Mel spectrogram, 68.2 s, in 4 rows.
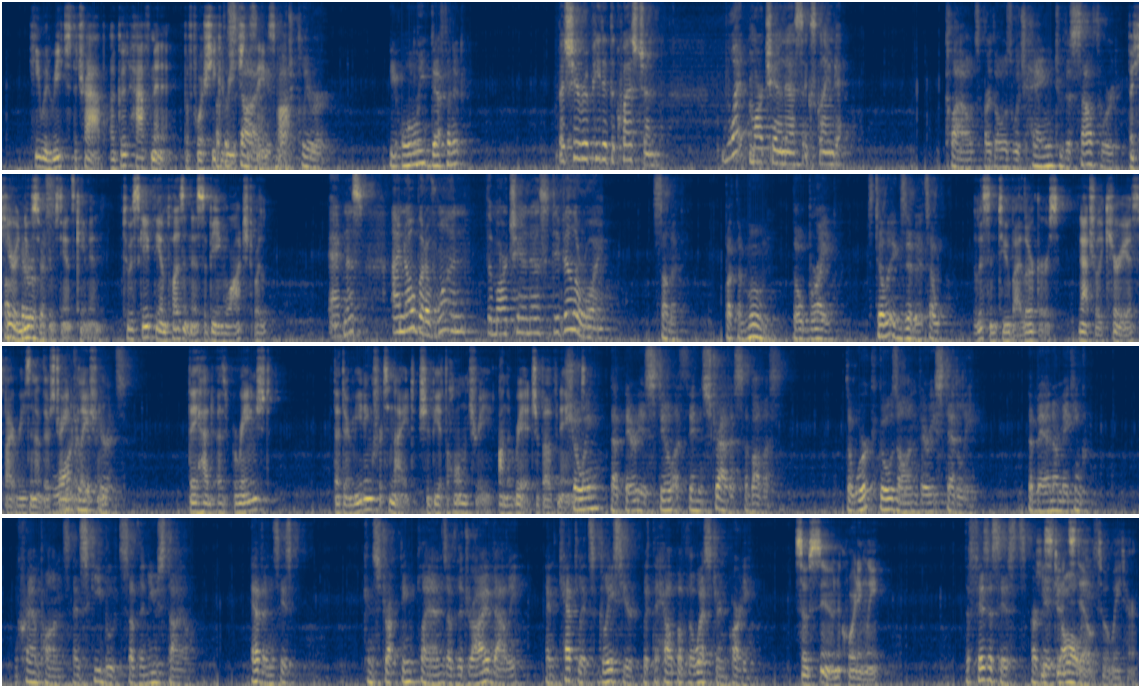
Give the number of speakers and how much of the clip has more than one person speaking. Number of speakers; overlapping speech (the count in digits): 3, about 7%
